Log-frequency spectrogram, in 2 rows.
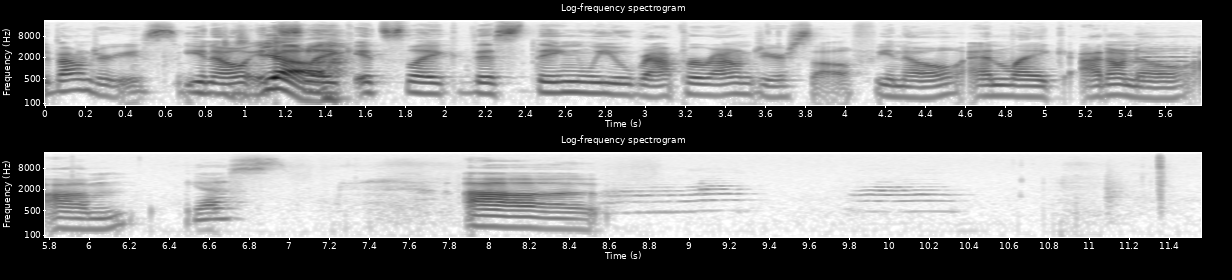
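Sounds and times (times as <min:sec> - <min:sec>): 
speech: 0:00.0 - 0:06.9, 0:07.9 - 0:08.7
cat meowing: 0:08.6 - 0:10.4.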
